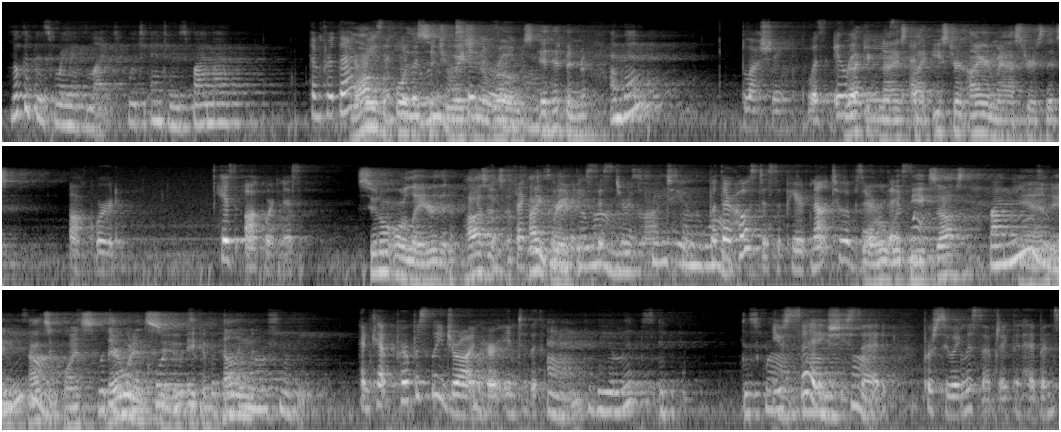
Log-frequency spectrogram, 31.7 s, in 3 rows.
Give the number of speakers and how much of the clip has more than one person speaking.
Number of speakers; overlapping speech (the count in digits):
3, about 39%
